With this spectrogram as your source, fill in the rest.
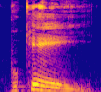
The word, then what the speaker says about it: bouquet: So this T is silent bouquet.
